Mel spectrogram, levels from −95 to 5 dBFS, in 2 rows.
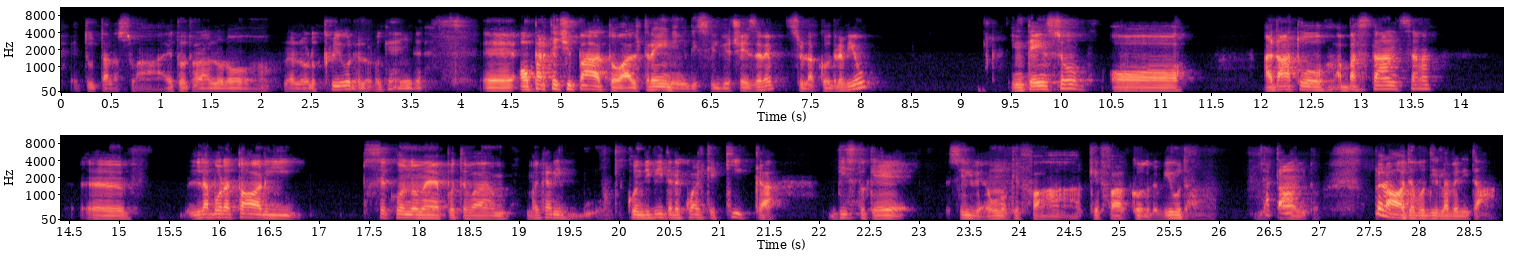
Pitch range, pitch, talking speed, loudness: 95-130 Hz, 110 Hz, 120 wpm, -21 LUFS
